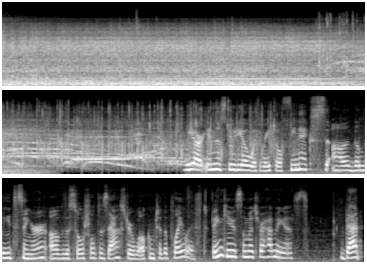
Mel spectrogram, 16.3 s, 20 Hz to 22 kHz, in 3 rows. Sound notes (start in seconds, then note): 4.5 cheering and applause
